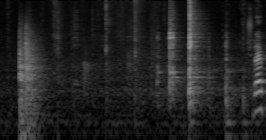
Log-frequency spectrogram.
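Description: Pots and dishes handled on a kitchen counter and stove: a dull thump about a third of a second in, then a few sharp clinks, the loudest ringing briefly near three seconds in.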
